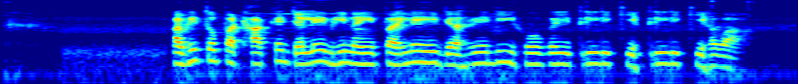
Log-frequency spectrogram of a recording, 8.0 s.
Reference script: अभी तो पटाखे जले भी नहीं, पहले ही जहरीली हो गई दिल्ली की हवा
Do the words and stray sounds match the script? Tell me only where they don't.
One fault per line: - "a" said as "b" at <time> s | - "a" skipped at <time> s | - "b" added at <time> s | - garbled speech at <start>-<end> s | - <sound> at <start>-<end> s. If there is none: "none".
- "दिल्ली की" added at 6.4 s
